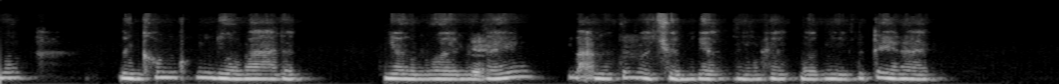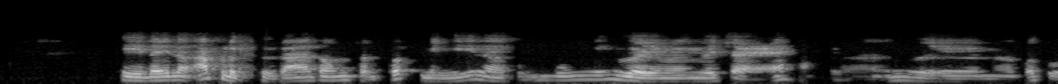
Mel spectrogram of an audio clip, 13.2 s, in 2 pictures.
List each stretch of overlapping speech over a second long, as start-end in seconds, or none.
none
